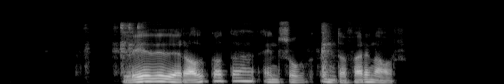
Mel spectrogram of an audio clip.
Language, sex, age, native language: Icelandic, male, 30-39, Icelandic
